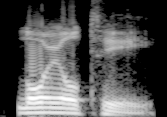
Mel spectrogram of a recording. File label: "loyalty", American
